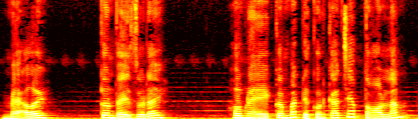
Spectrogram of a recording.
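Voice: mid-range voice, a little fast, a little mellow, faint music behind, pitched above the performer's own voice, natural voice. A storyteller voicing a devoted young son who provides for his mother. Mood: cheerful.

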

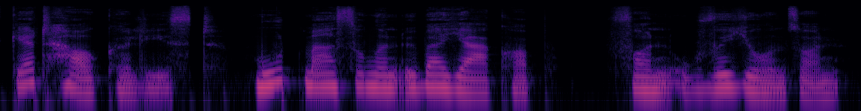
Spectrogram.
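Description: A woman presents a scripted literary introduction as a radio host. Her voice sits very low and carries a clear creak. The sound is close and dry, with hardly any room around it. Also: unhurried, a little mellow, no echo.

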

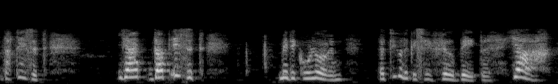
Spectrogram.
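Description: A woman's voice: high-pitched, animated, moderate pace. An actress playing an anxious, tender woman with an emotional, hesitant delivery in a 1960s radio drama. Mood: anxious, pleading. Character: anxious, tender woman hiding a desperate secret. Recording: muffled 1960s radio recording.

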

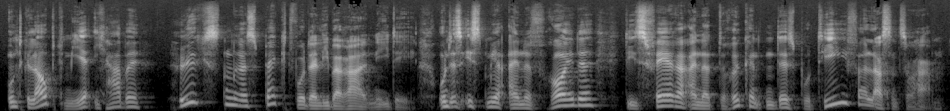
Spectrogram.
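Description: An actor playing a pompous, meticulous aristocratic explorer, speaking formally and precisely in a German radio drama. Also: male voice, medium pitch, fairly bright tone, exaggerated voice. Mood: effusive, formal. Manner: formal, precise, self-important.

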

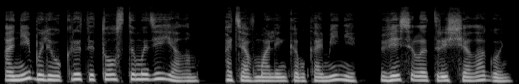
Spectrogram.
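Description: A woman reading a novel aloud as an audiobook narrator, in an even, measured way. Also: medium pitch, no room sound, studio quality. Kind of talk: scripted narration.

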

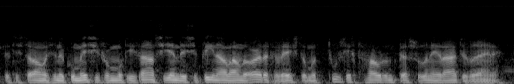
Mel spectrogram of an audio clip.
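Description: An actor in a radio play playing a calculating, condescending company director, speaking formally with a husky voice. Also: male voice, sits low, rapid-fire. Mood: cool, calculating. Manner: formal, smooth-talking, patronising. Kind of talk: Dutch radio play acting.

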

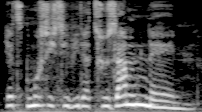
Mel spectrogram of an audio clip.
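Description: A pert, high-voiced Parisian woman. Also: expressive, fairly quick, dark tone, breathy edge. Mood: scolding. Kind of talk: German radio drama acting.

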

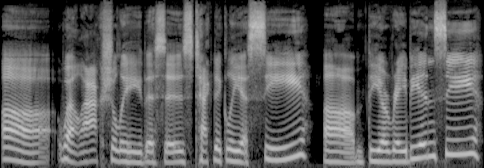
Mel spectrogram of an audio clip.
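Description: A woman's voice: medium pitch, takes it slowly, gravelly, a bit bright, no echo, clean studio sound, pitched below the performer's own voice. A woman voicing a smug, fussy know-it-all boy who hesitates and then corrects people, in a storybook narration.

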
